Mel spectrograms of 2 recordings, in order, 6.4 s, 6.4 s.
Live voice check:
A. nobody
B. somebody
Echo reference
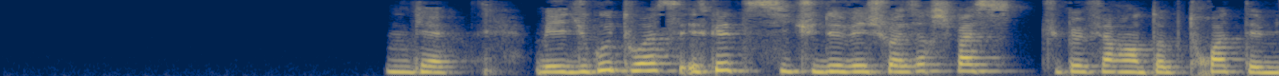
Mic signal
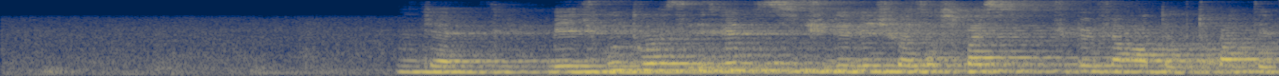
A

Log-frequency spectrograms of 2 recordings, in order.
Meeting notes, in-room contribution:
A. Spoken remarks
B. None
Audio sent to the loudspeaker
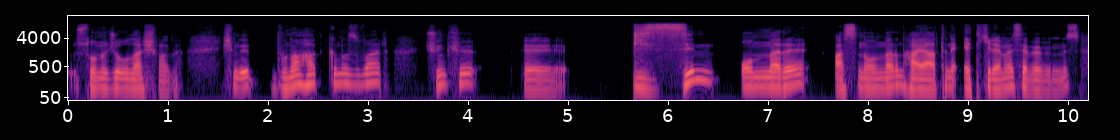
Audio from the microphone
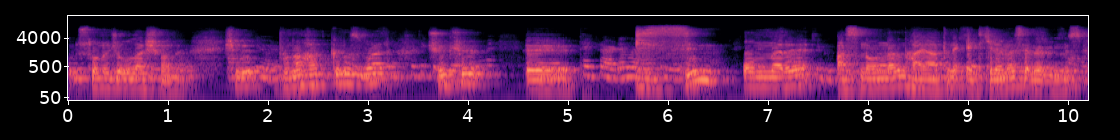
A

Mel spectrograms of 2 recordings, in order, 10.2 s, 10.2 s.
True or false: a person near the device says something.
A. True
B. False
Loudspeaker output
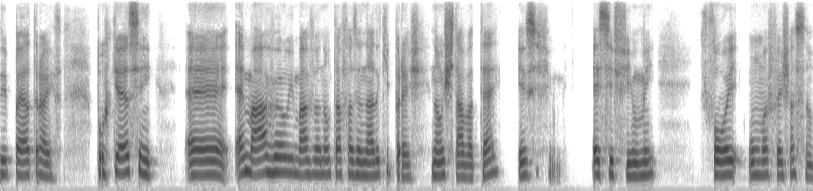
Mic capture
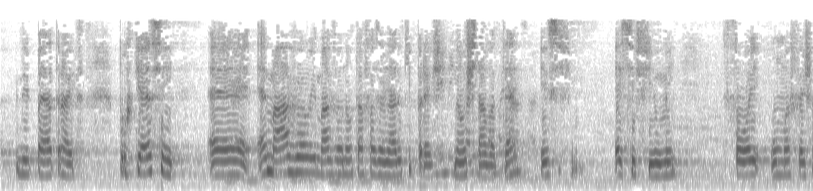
A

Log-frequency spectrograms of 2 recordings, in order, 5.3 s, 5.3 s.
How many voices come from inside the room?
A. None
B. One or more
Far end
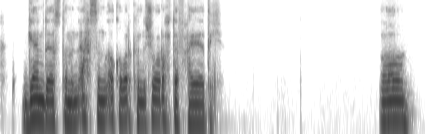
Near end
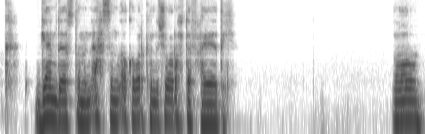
A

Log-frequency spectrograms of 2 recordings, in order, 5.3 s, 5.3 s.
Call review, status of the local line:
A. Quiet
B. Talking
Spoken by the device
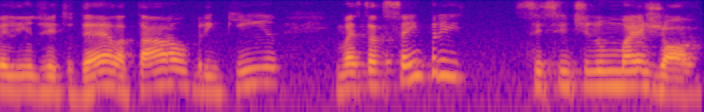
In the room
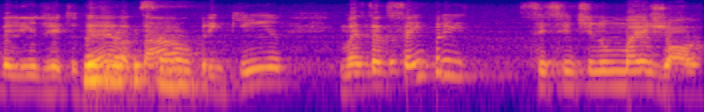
B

